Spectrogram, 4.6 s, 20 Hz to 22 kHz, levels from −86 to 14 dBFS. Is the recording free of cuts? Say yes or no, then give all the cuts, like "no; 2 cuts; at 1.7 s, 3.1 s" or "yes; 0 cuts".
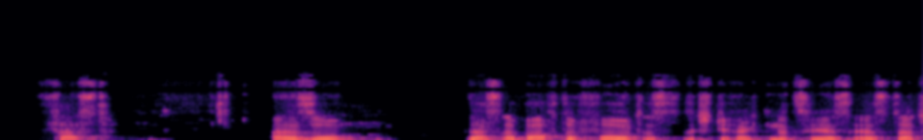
yes; 0 cuts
